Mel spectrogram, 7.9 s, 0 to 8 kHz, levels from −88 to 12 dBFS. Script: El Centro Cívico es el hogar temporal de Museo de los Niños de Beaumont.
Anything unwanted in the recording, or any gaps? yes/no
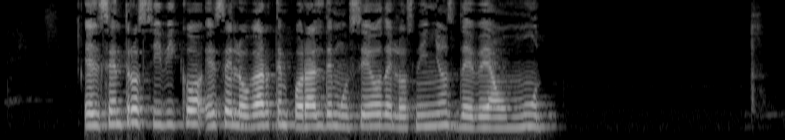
no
